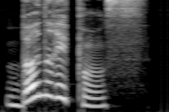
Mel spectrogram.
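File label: "bonne reponse", French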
